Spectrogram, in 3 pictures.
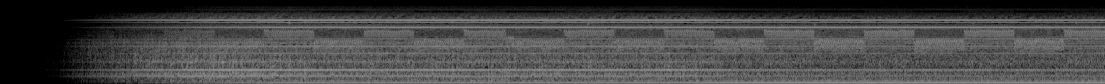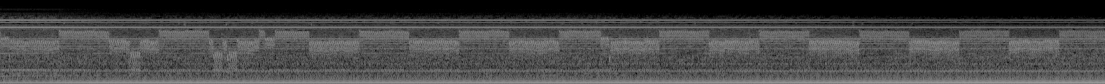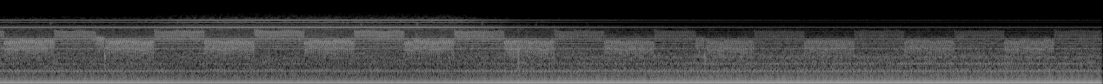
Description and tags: Radio Noise + SquareRez
some "natural" and due to hardware used radio interferences
interferences, radio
